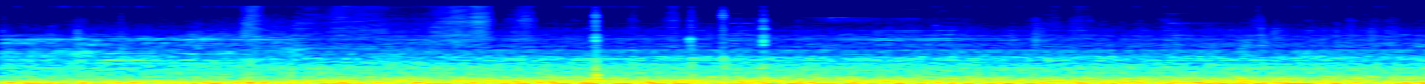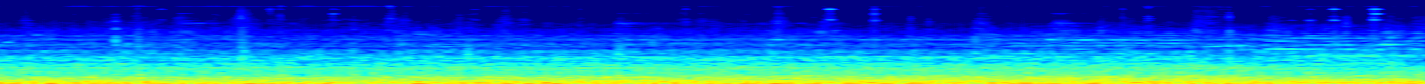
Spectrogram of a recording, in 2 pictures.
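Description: Steady low rumble of a truck driving slowly along a dirt track, heard from inside the cab, with music playing over it.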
